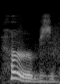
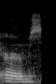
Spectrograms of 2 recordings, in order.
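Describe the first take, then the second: First: The word begins with a clear h sound. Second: The word begins with a vowel sound, no h. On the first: "I don't say, like, herbs. ... That's like somebody's name" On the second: "I definitely say herbs"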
